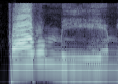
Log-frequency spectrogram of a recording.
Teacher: ता पुर नहीं करनी, रा पुर करनी है। तैर, तौर नहीं करना, तैर, ता को होठों को चीर के अदा करना है और रा को पुर कर देना।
